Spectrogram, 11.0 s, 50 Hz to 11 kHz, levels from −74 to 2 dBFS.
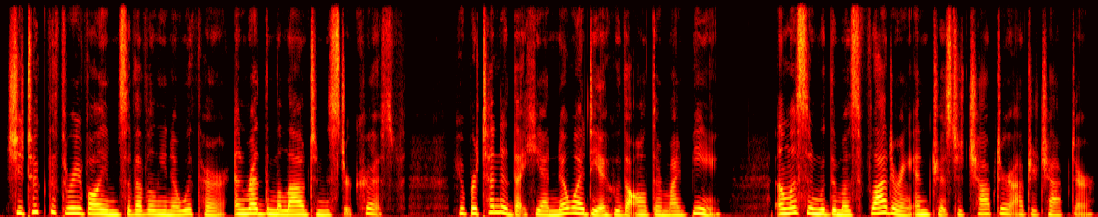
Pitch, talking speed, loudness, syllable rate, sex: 230 Hz, 215 wpm, -17 LUFS, 6.0 syllables/s, female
